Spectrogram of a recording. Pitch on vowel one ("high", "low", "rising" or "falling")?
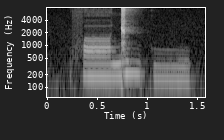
low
